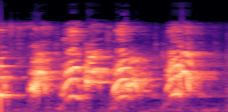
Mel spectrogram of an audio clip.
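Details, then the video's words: Pet cats at feeding time, several kept together, giving a quick run of five short, bright, harmonic meows about a third of a second apart, each arching up then down, with no other sounds between calls. "MEOW MEOW, MGA ALAGA KO NA PUSA"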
